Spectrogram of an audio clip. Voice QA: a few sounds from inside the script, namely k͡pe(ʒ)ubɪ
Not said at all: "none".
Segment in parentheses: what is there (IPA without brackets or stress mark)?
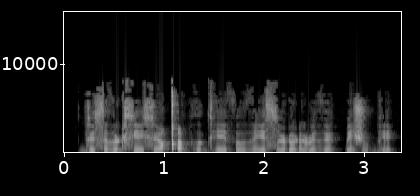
ʒ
